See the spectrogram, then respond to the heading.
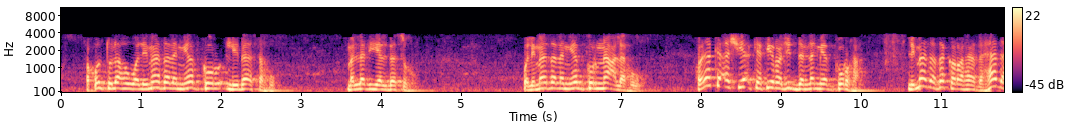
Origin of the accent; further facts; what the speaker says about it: Egypt; الذي يسمى عندنا في مصر الهباب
